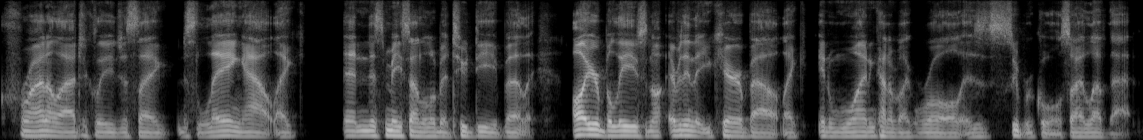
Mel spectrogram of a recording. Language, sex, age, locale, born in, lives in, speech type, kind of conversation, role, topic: English, male, 35-39, en-US, United States, United States, conversation, unstructured, none, What’s the story behind a favorite photo on your phone, and why does it matter to you?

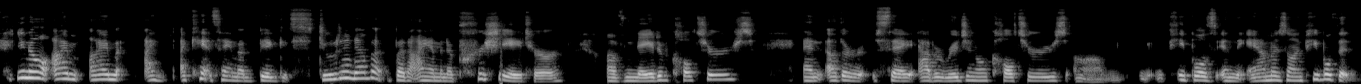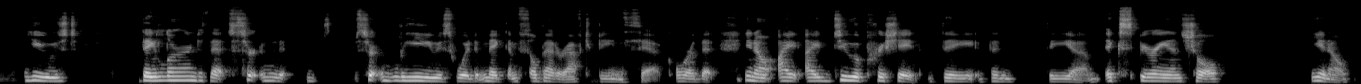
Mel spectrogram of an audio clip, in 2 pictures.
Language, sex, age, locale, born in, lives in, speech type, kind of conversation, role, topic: English, female, 70-74, en-US, United States, United States, conversation, unstructured, none, Would you rather live in a world where technology is advanced but nature is gone, or in a world where nature thrives but technology is primitive?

